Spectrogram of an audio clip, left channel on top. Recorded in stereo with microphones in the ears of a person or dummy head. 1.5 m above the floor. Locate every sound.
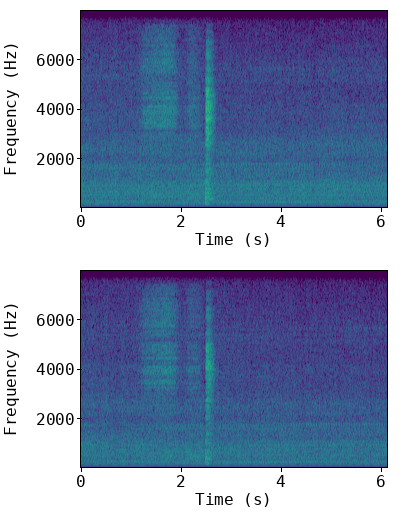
1.1 s breathing: 10° left (ahead or behind), 6.5 m
2.5 s a snare drum: 30° left (ahead or behind), 1.6 m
